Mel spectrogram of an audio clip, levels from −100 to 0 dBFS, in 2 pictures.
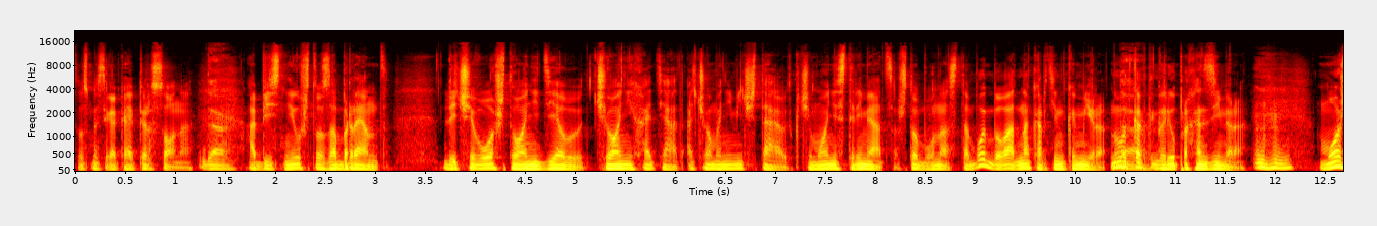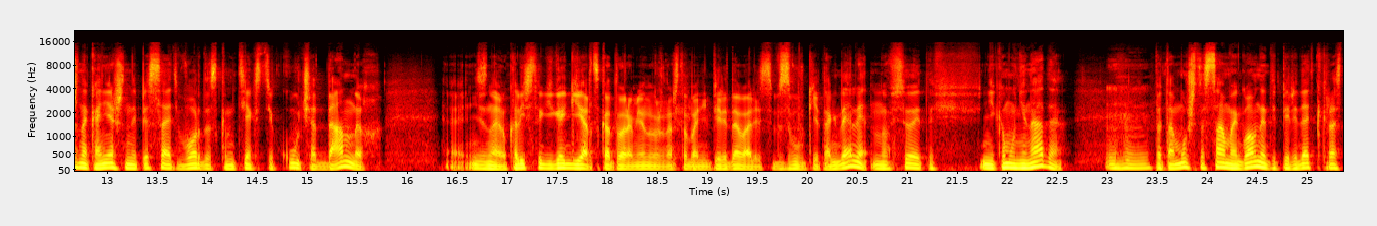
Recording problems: none

